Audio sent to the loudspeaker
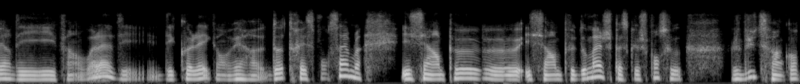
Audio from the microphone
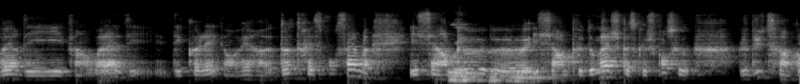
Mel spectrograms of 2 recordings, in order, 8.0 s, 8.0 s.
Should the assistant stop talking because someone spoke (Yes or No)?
Yes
